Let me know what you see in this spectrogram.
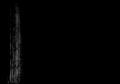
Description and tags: Closing a Paper Fan
Paper, Fan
